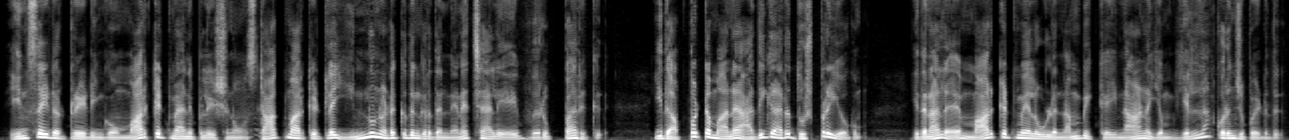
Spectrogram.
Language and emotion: Tamil, disgusted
